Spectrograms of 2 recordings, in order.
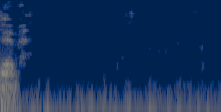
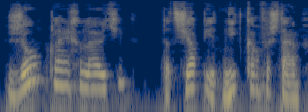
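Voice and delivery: plain reading voice

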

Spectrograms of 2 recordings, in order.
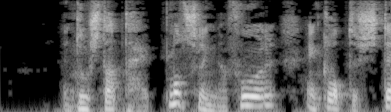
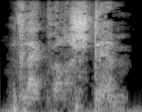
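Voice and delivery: voiceless, forceful stage whisper; 4 dB louder than usual. A narrator's reading. Gerda hears mumbling ahead and tells her brother, whispered. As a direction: whisper it to your companion. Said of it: "fluisterde Gerda".

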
